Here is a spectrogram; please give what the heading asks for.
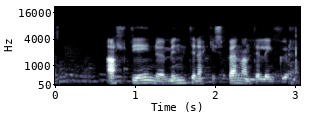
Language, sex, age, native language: Icelandic, male, 15, Icelandic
